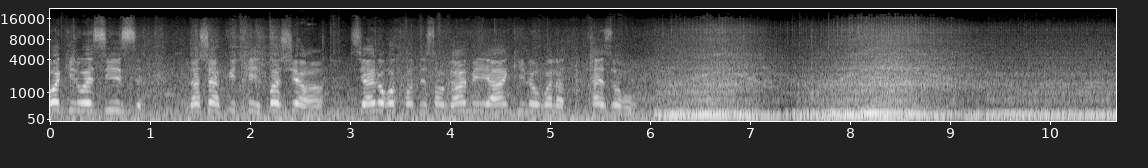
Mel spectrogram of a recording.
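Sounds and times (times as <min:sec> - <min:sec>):
speech: 0:00.0 - 0:06.0
motorcycle engine revving and idling: 0:05.9 - 0:10.6.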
